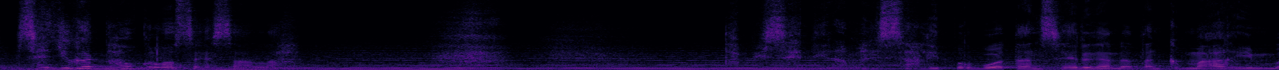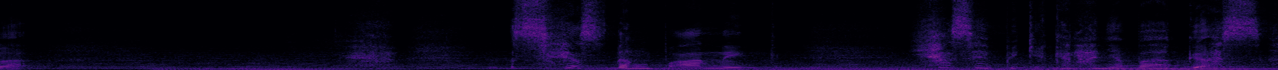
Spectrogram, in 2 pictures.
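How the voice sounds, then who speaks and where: An actor playing an earnest young man who is worried and stubborn, speaking formally and pleadingly in a TV drama. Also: sits high. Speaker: Ivan, a young man who left his engagement. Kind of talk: TV drama acting. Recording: TV drama with loud music behind.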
